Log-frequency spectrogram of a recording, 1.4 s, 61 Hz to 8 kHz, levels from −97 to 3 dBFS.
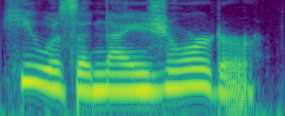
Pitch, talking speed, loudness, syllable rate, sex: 195 Hz, 170 wpm, -12 LUFS, 4.8 syllables/s, female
